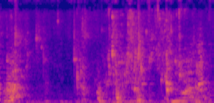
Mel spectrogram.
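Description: Water splashes and sloshes close by as feet are rinsed in a basin with essential oil, giving continuous irregular wet splashing with small drips and gurgles.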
